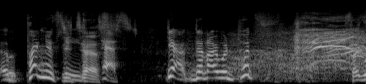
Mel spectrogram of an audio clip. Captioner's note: laughter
